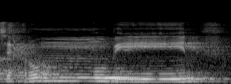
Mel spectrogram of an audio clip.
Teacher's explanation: تنوین کے بعد میم آنے کی وجہ سے ادغام ہے، غنے کے ساتھ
